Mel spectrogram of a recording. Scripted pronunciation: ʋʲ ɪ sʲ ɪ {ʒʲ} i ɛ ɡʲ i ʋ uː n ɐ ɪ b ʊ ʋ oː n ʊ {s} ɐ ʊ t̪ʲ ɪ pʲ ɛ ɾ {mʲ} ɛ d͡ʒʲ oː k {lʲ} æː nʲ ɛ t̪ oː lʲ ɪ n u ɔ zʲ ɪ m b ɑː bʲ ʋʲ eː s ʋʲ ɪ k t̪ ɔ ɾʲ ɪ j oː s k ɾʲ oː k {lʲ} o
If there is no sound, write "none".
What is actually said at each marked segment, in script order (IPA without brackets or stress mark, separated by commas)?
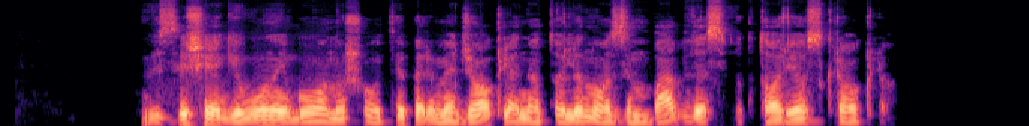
ʃʲ, ʃ, mʲ, lʲ, lʲ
